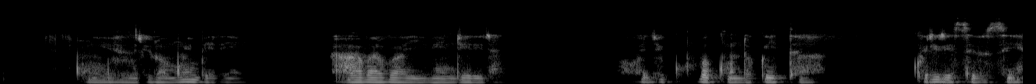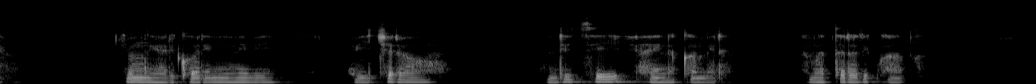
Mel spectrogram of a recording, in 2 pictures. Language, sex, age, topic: Kinyarwanda, male, 25-35, health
